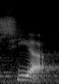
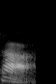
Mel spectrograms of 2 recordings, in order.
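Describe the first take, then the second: First: It is said as two parts, shi then ya. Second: It is said as one blended sound, sha. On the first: The speaker calls it wrong. "হওয়ার কথা ছিল শিয়া, কিন্তু শিয়া না হয়ে" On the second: The speaker calls it right. "এটার উচ্চারণ বলবো আমরা সা"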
